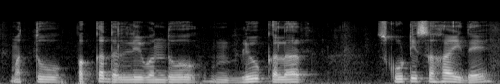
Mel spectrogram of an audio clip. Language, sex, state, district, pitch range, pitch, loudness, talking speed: Kannada, male, Karnataka, Koppal, 110-130 Hz, 115 Hz, -18 LUFS, 95 wpm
